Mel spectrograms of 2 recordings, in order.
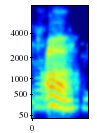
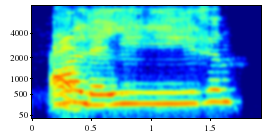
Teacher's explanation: Try to make that ayn come from your throat.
